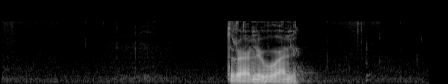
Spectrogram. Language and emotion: Russian, neutral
